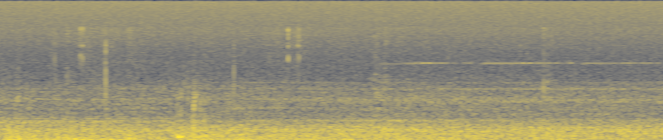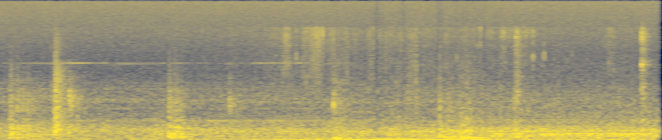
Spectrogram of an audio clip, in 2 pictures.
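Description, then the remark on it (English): One of the newer passenger trains, marked 'Mineral', pulls into a station with a steady low rumbling roar, scattered clanks and clicks, and a faint high whine, growing slightly louder toward the end with no talking. “And here comes the train now.”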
